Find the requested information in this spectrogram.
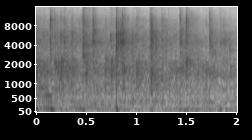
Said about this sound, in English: Can we just give him a round of applause? He hates that I'm doing this, but.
